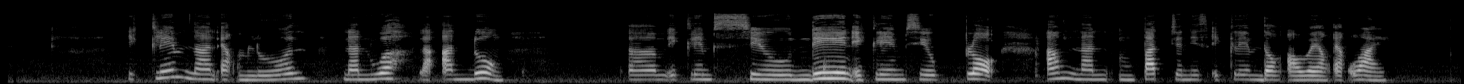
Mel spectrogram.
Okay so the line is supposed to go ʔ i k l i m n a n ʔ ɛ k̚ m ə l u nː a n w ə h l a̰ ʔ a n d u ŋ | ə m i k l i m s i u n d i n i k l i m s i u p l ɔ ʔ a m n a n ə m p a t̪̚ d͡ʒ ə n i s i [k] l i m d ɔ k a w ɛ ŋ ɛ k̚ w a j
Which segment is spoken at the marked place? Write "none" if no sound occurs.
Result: k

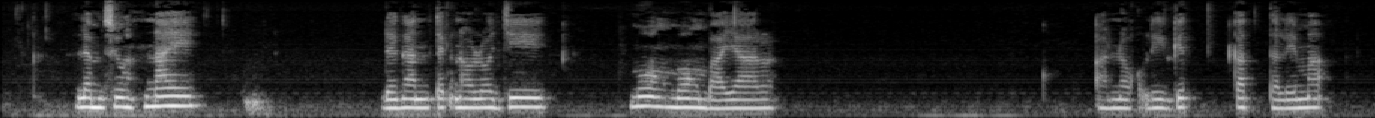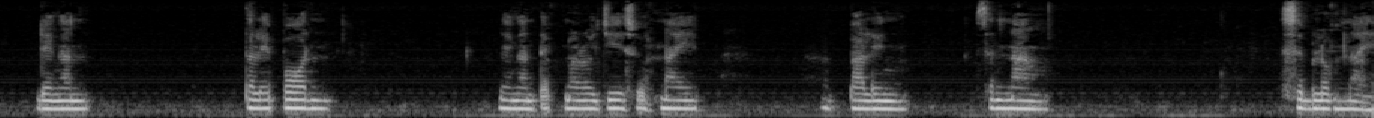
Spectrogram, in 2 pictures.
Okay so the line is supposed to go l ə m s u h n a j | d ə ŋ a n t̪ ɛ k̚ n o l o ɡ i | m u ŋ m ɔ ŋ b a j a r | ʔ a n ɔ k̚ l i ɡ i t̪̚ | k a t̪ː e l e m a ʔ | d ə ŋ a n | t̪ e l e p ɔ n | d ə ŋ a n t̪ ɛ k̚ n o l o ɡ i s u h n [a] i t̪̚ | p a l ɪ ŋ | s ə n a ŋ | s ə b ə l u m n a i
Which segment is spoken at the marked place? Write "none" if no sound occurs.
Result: a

